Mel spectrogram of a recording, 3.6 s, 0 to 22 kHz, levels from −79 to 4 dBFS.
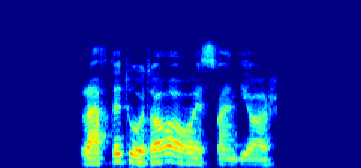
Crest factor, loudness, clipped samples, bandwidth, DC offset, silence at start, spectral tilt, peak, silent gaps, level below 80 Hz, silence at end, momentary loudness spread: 20 dB; -25 LUFS; under 0.1%; 8 kHz; under 0.1%; 0.8 s; -5.5 dB/octave; -8 dBFS; none; -70 dBFS; 0.9 s; 11 LU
